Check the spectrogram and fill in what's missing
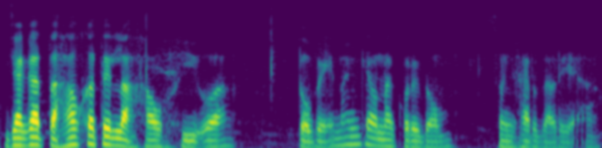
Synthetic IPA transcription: d͡ʒaŋɡat̪aɦawkat̪ɛlahawhijuʔwa | t̪ɔbɛnaŋɡɛjawnakɔɾɛd̪ɔm | səŋɡʱaɾd̪aɽɛja̰ʔa

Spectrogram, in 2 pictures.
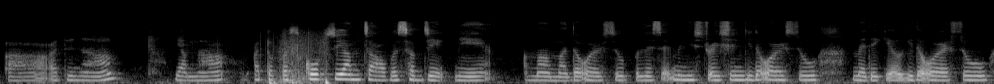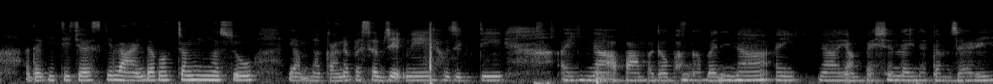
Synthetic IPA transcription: ɐ̰dunɐ | jamnɐɐtopːɐskop̚sujamt͡ʃawbɐsɐb̚d͡ʒek̚ni | ɐmɐmɐdɐʔojɾɐsupulisɐ̰d̚ministɾesɐnɡidɐʔojɾɐsumedikelɡidɐʔojɾɐsuɐdɐɡitit͡ʃɐɾsɡilajndɐmɐk̚t͡ʃɐŋniŋɐsu | jamnɐkanɐbɐsɐb̚d͡ʒek̚niɦɐwd͡ʒik̚tiɐjnɐɐ̰pambɐdowpʰɐŋɐbɐninɐːj | nɐjampesɐnlɐjnɐtɐmzɐɾi

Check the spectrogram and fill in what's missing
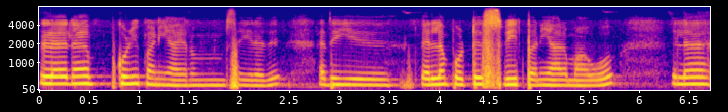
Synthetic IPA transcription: ɪlːɐnːakʊɻipɐɳɪjaːjɪɾɐmsɛjɪɾɐðɯ | ɐðɯ | ʋɛlːɐ̃mpoːʈːɯsʋiːʈpɐɳɪjaːɾɐmaːɣɐʋoː | ɪlːɐ

